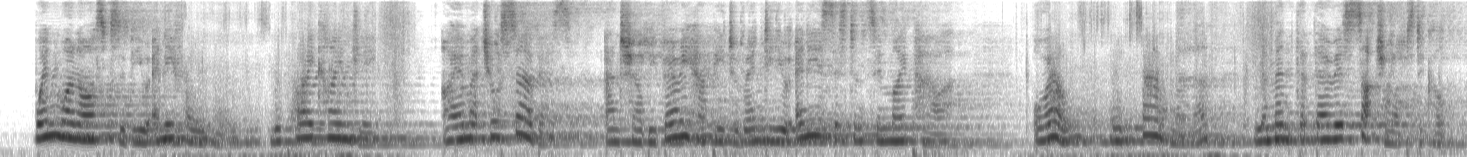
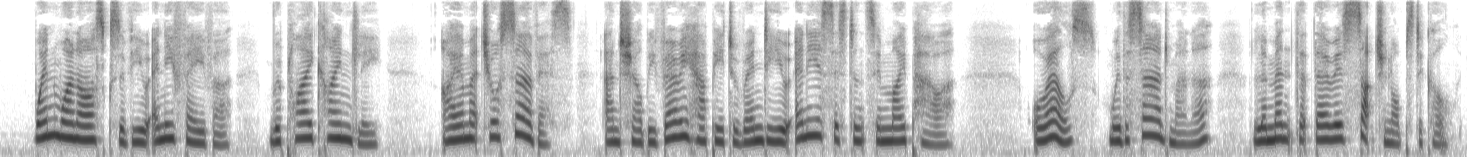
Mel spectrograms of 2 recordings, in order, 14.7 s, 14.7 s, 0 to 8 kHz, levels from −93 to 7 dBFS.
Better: second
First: noise reduction (neural separator model SepFormer DNS4)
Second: none

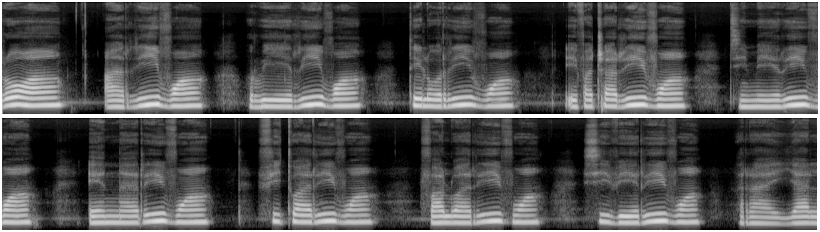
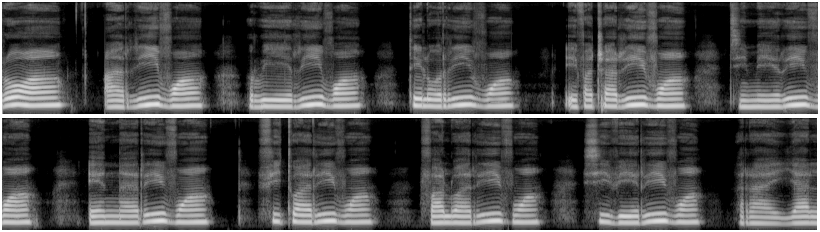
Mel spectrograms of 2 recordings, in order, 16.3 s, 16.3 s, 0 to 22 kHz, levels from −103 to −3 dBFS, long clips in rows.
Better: first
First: none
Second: noise reduction (neural mask model Resemble Enhance denoiser)

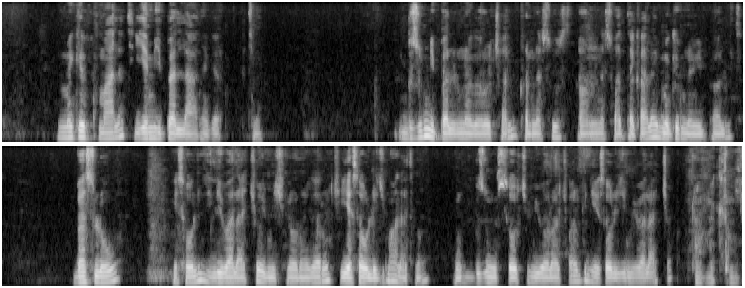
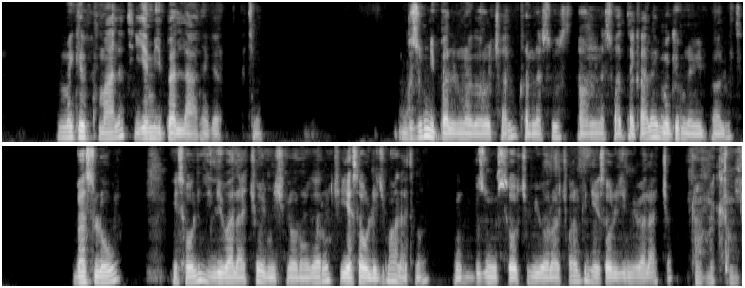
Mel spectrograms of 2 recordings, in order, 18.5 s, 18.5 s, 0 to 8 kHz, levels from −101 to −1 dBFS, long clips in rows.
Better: first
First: none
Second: noise reduction (neural mask model Resemble Enhance denoiser)

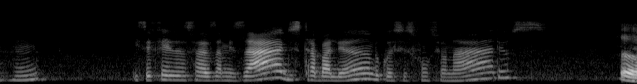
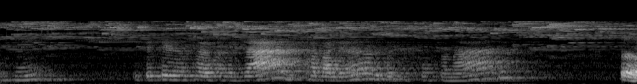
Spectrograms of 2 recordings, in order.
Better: first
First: none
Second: background sound (Wind chime); 4 dB below the speech // room echo; dies away in 1.3 s

